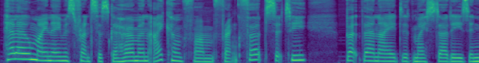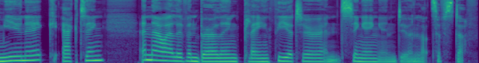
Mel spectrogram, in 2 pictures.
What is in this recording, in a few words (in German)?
englische Vorstellung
